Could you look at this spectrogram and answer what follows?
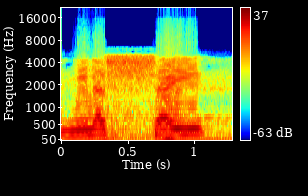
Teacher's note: شین کی آواز جو ہے آواز منہ میں پھیل کر ادا ہوگی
